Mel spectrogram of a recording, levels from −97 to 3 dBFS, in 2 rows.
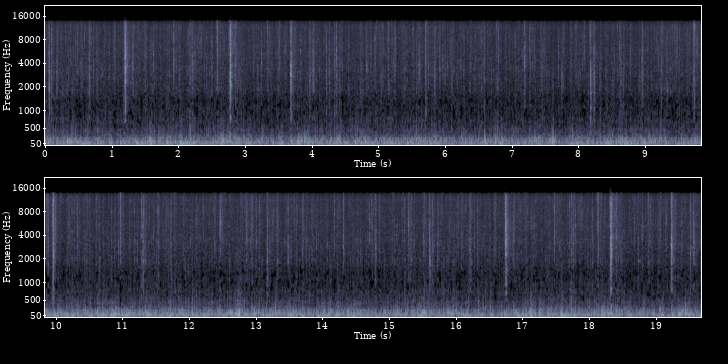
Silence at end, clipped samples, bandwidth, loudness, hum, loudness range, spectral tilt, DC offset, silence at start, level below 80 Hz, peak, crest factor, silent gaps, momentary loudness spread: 0 s; under 0.1%; 15 kHz; -41 LUFS; none; 6 LU; -2.5 dB/octave; under 0.1%; 0 s; -48 dBFS; -12 dBFS; 28 dB; none; 10 LU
